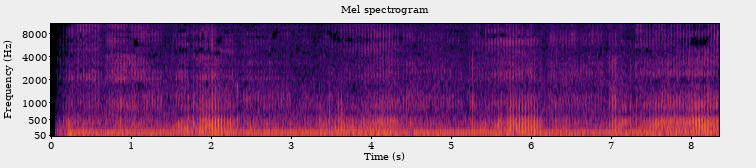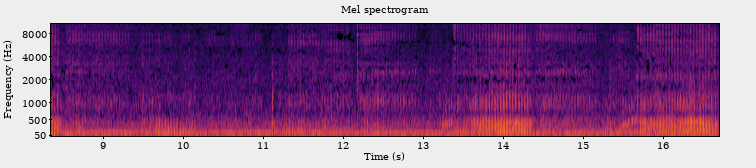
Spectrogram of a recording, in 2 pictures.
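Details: Sleeping black-and-white cat snoring loudly: a steady low rumbling purr with swelling pulses about every two seconds, continuous throughout, with a faint constant hum underneath.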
